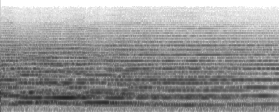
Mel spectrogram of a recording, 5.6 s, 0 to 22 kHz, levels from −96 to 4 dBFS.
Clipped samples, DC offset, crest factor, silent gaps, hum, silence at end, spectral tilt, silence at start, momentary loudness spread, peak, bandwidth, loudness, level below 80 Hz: under 0.1%; under 0.1%; 14 dB; none; none; 0 s; -3.5 dB/octave; 0 s; 9 LU; -4 dBFS; 11 kHz; -19 LUFS; -54 dBFS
